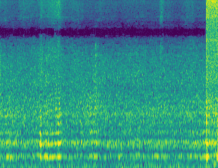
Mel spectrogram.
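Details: Honey bees from a months-old hive in a church building wall in Monrovia, removed for a beekeeper; low steady hum with harmonic layers, ending in a louder burst of noise.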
